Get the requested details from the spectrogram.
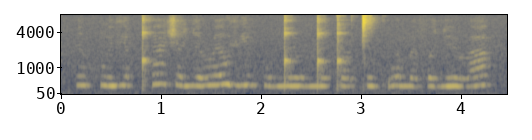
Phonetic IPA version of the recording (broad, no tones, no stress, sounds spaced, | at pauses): e xʷ ẽ vʲ a ǃʰ ɛ̃ ʃ ɛ ʎ ɛ ɹ ɛ o̯ vʲ ẽ kʷ ɜ ŋ͡ǃ ẽ ɹ ŋ͡ǃ e ǃ ɜ ǀ ẽ kʷʼ ɜ m ɛ f ɜ ʎ ẽ ɹ a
